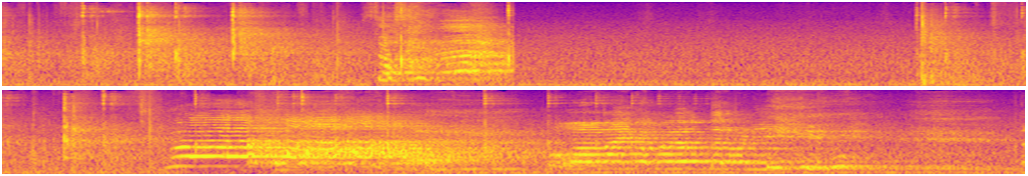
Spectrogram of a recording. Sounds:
playing table tennis

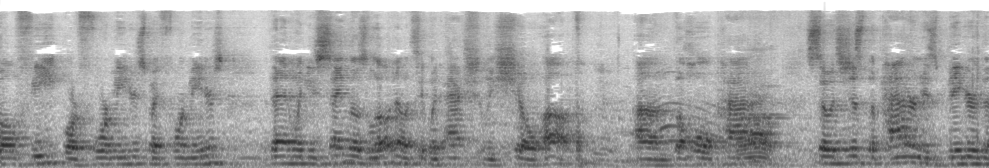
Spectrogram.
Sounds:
speech

